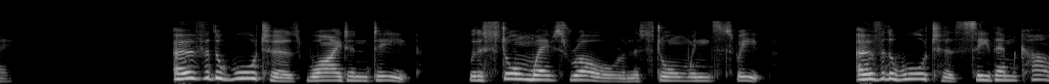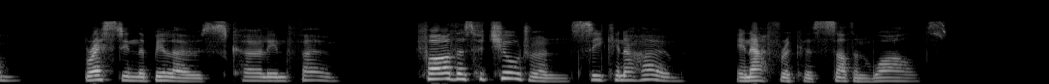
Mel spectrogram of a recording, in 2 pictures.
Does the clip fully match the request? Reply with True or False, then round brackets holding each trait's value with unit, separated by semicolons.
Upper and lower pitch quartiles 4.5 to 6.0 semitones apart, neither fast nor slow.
False (5.3 semitones; 110 wpm)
